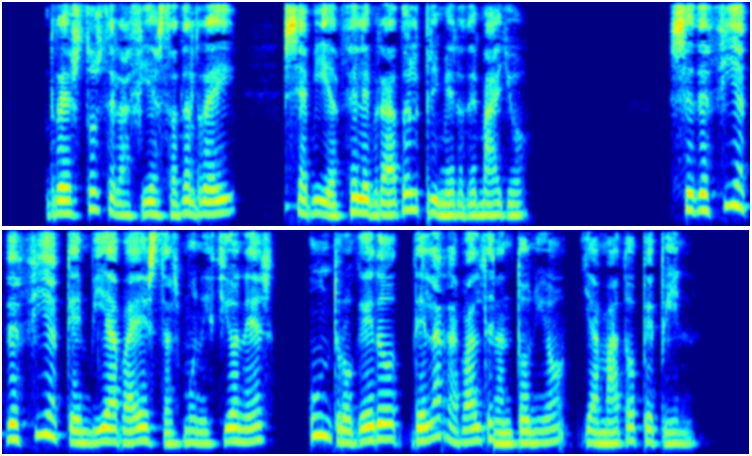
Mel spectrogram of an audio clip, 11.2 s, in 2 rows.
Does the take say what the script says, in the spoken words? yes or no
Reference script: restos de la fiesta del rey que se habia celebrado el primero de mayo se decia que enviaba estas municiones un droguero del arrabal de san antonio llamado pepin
no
